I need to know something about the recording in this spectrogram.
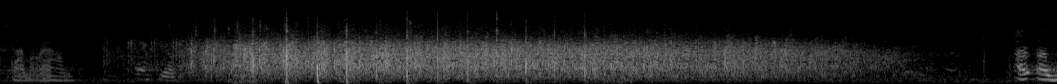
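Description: Hands clap in loud, steady applause that slowly fades.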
